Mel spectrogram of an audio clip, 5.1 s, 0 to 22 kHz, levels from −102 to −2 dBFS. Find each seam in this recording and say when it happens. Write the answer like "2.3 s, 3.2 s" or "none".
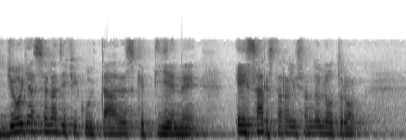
3.3 s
